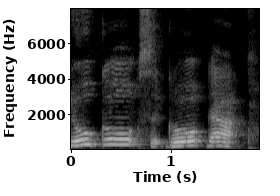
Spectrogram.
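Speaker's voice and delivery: very loud put-on Yorkshire accent, Scottish twang. Chatting with another speaker, the speaker says it in a pure Yorkshire accent. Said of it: "Said in a pure Yorkshire accent".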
